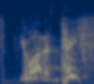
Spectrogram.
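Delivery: put-on, very high-pitched yelled delivery. Quoting how a wrestler shouts his catchphrase: imitating a shout. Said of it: "the way your man shouts".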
